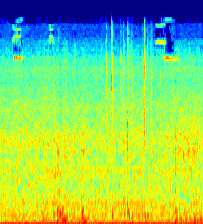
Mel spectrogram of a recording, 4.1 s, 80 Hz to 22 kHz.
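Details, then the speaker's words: John Deere 6410 tractor after fixing the forward/reverse lever switch that beeped in forward or reverse: steady diesel rumble with a few handling knocks and no warning beep or buzz; alarm now quiet. "We'll see if she runs. No more buzzing. You can go forward,"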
